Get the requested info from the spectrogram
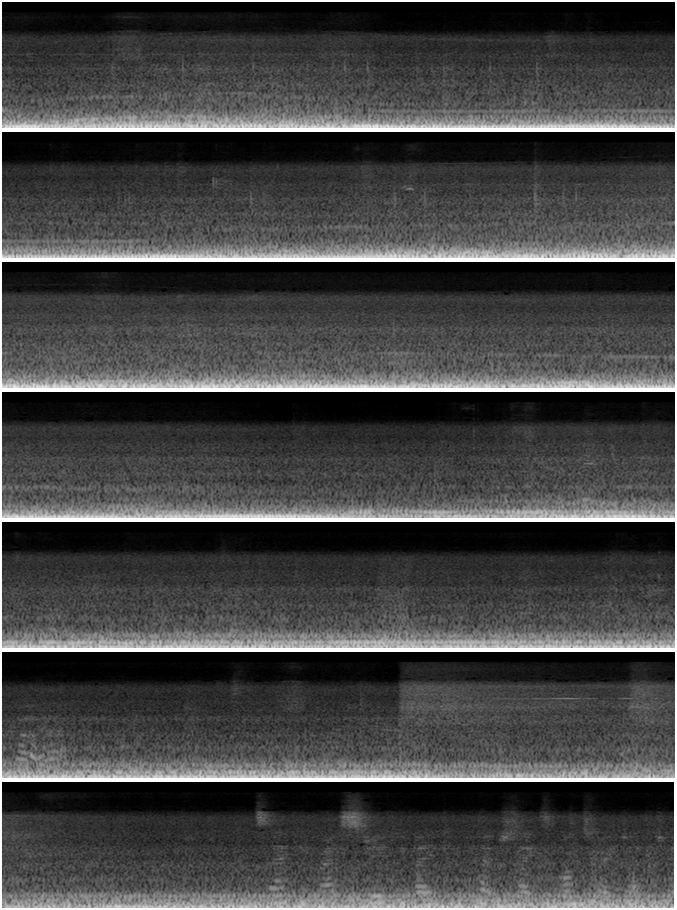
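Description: A single-decker bus's diesel engine running under way, heard from inside the passenger cabin as a steady low drone. The engine note drops a little past halfway and again later, with a short hiss about five-sixths of the way through.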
